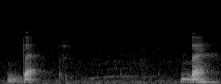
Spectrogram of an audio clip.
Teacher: kita rasakan itu di leher kalau mbak mbak itu Di mana tempat berbunyinya di bibir depan antara bibir atas dan bawah · Di bibir depan, antara bibir atas dan bawah itu keluar nada ba. Jadi ketika bibir bersentuhan dengan bibir itu keluarnya ba. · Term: huruf ba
